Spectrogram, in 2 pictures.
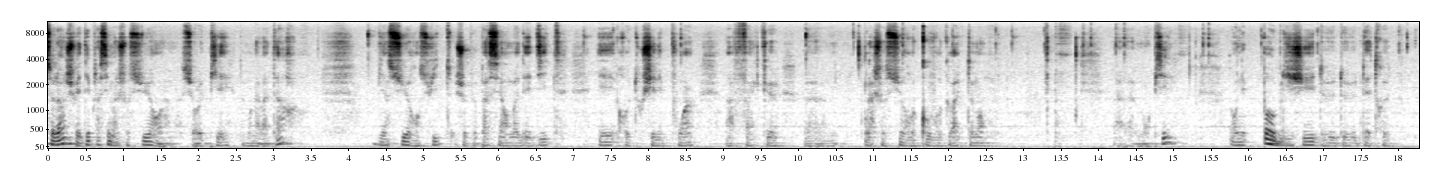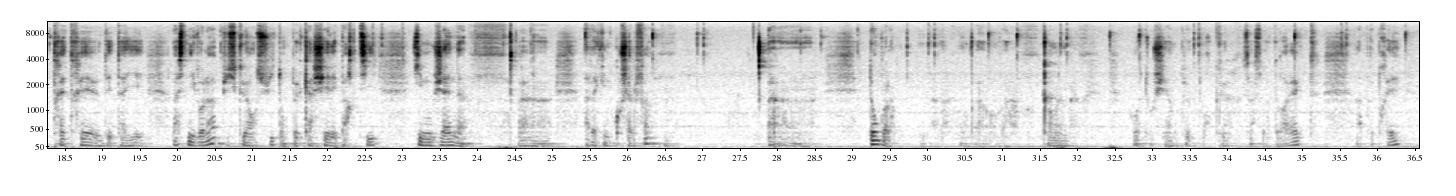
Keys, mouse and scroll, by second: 1.3 click, 5.9 Tab, 7.2-8.3 middle drag, 8.3 right click, 9.3 click, 11.4-12.4 right drag, 12.4 click, 12.4-14.8 middle drag, 13.8-17.2 right drag, 16.3-26.2 middle drag, 17.2 click, 22.6 right click, 24.5-27.3 drag, 25.4-26.7 right drag, 27.0 right click, 28.0-30.5 middle drag, 30.1 click, 30.1-35.2 right drag, 30.9-36.1 drag, 35.6 right click, 36.4 click.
